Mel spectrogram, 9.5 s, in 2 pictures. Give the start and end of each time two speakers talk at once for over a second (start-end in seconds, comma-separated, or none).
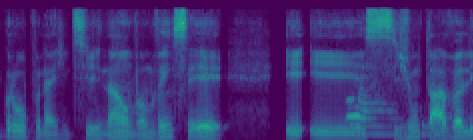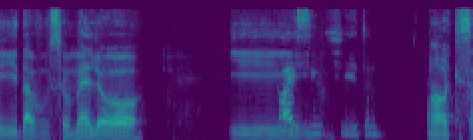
3.4-4.7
